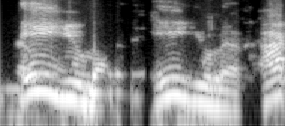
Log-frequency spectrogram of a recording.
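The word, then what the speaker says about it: eumelanin: Sorry, I hate EU melanin. It's pronounced EU melanin.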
